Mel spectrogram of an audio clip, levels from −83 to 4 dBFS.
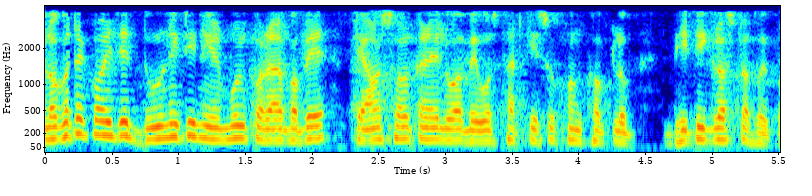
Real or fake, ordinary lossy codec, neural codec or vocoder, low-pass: fake; AAC, 16 kbps; codec, 16 kHz, 4.8 kbps, FACodec; 3.6 kHz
